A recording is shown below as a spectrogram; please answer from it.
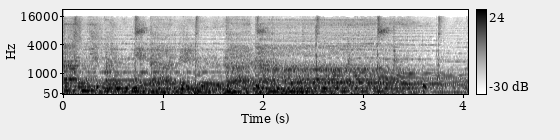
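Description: Mixed choir singing a Malayalam song in held, chant-like tones over instrumental accompaniment, with a light percussion tick repeating at an even pace.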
